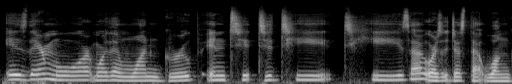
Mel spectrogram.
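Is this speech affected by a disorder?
No.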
